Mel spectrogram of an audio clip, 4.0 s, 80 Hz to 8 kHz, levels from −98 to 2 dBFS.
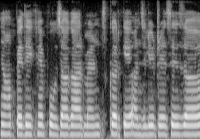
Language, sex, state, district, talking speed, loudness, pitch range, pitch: Bhojpuri, female, Uttar Pradesh, Deoria, 150 wpm, -15 LUFS, 185-195 Hz, 190 Hz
